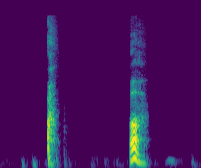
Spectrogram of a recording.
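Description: Two short vocal yelps of 'oh' from a young actor: a brief sharp one about half a second in, then a longer one a second later that dips and rises in pitch.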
